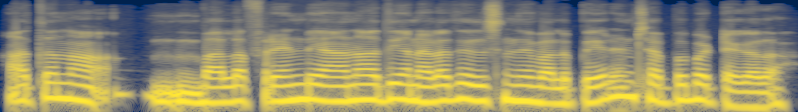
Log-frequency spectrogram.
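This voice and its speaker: Male podcast host, calm and casual; smooth, warm voice, dry sound. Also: a little high, fast, no room sound. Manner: calm, mostly brief agreeing replies.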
